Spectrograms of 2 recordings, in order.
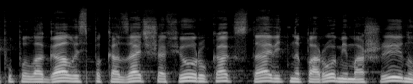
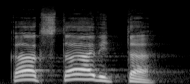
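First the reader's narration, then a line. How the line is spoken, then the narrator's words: Shout. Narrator (Russian): крикнул шофер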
